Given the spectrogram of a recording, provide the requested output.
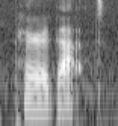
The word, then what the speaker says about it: peridot: schooled i've been schooled peridot well i have five of them wait six of them they're all low potential though you do actually pronounce the t okay peridot dodd pear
